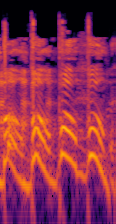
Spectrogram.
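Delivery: usual speaking voice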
